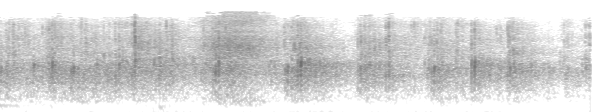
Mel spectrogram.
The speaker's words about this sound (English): Come on and clap your hands and give God some praise today.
